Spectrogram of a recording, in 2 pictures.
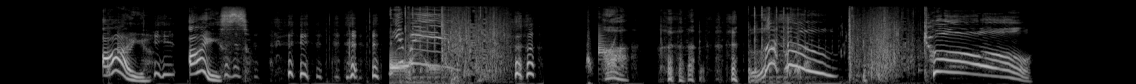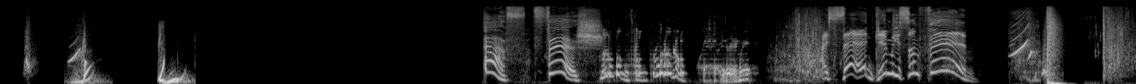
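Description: Playful cartoon sound effects boing and slide up and down in pitch.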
